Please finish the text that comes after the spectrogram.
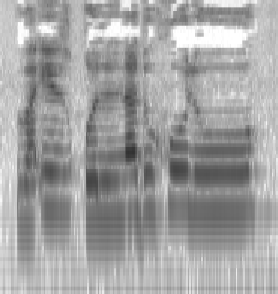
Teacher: دال پر ہمارے پاس حرف قلقلہ موجود ہے, یہاں پر آواز اچھلتی ہی معلوم ہوگی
